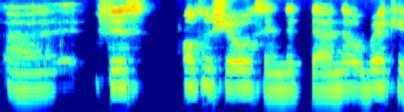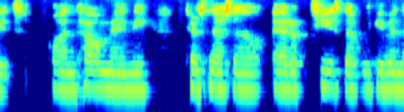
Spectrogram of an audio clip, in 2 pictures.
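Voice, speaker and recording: Female panel moderator, halting delivery full of fillers, warm tone, roomy sound. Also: lowish voice. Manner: frequent ums and uhs. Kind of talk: hesitant panel introduction. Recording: echoey room.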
